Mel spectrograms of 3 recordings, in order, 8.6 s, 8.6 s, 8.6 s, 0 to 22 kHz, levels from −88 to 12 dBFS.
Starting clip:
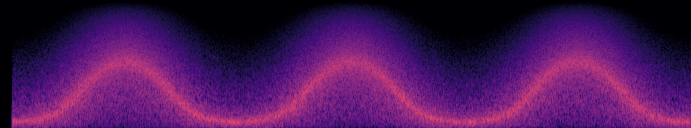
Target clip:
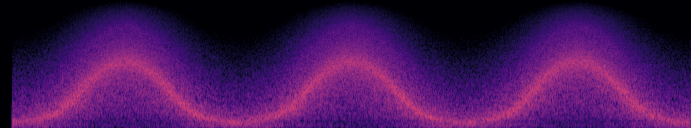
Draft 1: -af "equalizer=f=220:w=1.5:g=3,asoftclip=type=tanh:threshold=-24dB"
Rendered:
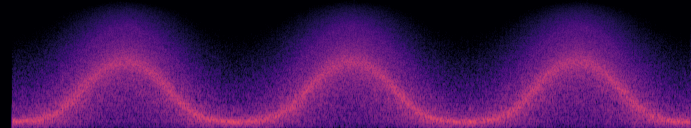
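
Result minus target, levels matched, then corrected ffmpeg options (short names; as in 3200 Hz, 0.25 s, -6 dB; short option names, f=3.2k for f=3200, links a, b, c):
250 Hz band +6.0 dB
-af "equalizer=f=220:w=1.5:g=-7.5,asoftclip=type=tanh:threshold=-24dB"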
